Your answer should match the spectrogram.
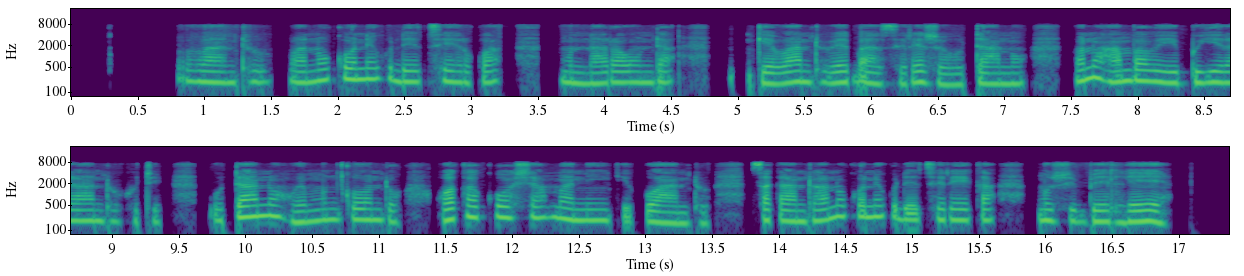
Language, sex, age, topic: Ndau, female, 18-24, health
